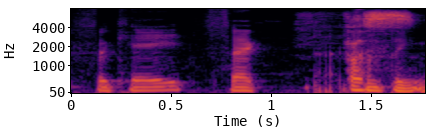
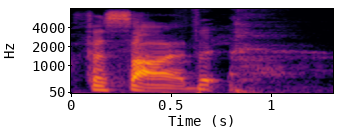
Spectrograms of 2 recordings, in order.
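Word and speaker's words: façade: they're all just I don't know how to pronounce the word a fact facade well I was way off facade um they're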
